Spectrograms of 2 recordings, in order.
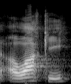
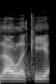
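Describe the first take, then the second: First: The name is said the usual American way. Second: The name is said the Yemeni family's way. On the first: "usually pronounced in, in this country, in the media" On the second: "in Yemen, his family and so on pronounce it"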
